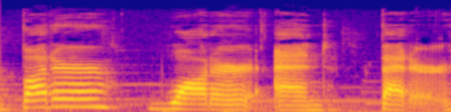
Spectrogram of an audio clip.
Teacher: In most American accents, a T sandwiched in between two vowels often gets softened into a sound between a T and a D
